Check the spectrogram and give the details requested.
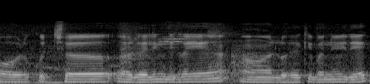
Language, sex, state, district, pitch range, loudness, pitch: Hindi, male, Bihar, Sitamarhi, 115-120 Hz, -27 LUFS, 115 Hz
